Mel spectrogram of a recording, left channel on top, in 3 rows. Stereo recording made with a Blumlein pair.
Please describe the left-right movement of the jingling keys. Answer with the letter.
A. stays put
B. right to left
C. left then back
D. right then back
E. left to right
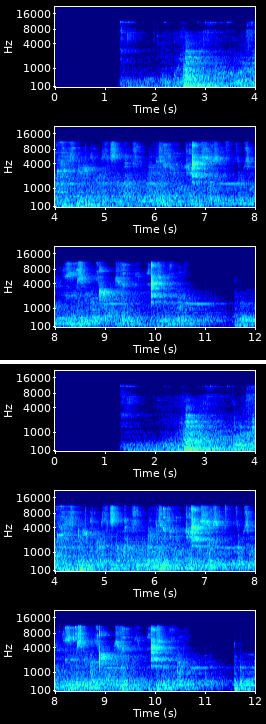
D.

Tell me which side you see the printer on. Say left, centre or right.
right.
